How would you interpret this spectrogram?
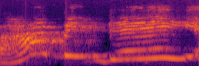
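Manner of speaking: put-on high, squeaky little kid greeting; little grandchild voice. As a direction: chirp it like a tiny grandbaby. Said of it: "I call".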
